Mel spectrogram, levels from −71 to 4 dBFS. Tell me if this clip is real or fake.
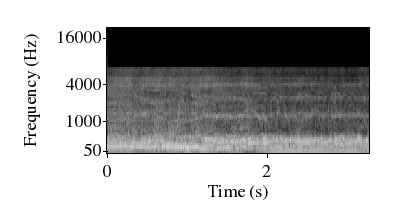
fake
